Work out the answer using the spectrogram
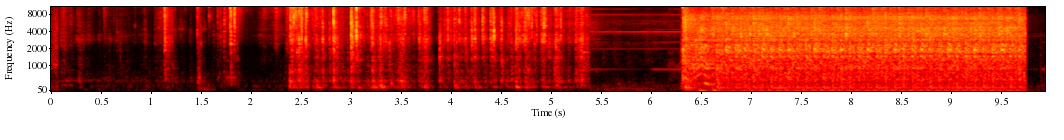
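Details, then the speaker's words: Porsche 996 Turbo, fuel lines and pump just refitted: the starter cranks in long even bursts but the engine never fires. The fuel pump is not running and there is no fuel pressure; the owner suspects a blown fuse or wrong pump wiring. "fat nothing I'm a little lost guys cuz now the fuel pump's not doing anything so I don't know if I blew a fuse or what"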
